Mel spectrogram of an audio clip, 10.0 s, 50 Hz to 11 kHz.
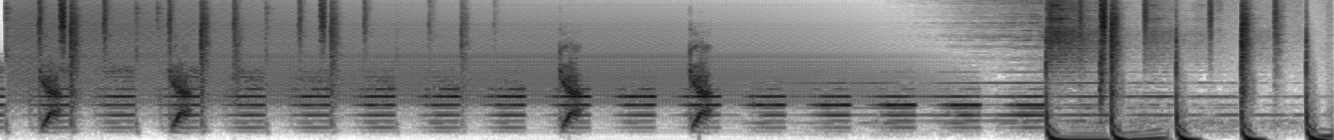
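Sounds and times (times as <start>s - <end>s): hi-hats: 0.0s - 4.4s, 7.9s - 10.0s
distorted synth chord stabs: 0.0s - 7.4s.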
